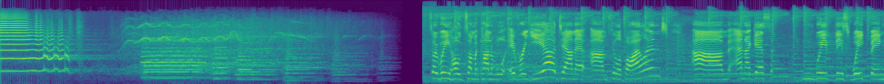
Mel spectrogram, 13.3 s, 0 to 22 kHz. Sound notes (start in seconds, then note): 1.8 audience applauding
